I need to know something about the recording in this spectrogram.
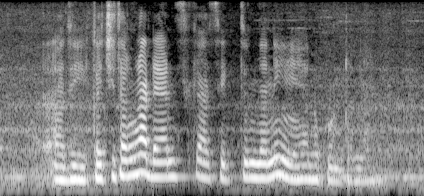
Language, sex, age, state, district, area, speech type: Telugu, female, 30-45, Andhra Pradesh, Nellore, urban, spontaneous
